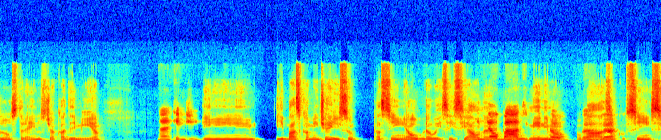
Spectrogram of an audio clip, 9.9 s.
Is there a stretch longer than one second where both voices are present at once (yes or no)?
yes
